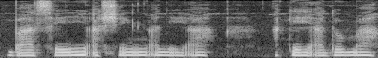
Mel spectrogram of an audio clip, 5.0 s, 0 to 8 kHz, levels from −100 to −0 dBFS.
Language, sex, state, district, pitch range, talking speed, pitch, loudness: Mizo, female, Mizoram, Aizawl, 145-155 Hz, 140 wpm, 150 Hz, -17 LUFS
